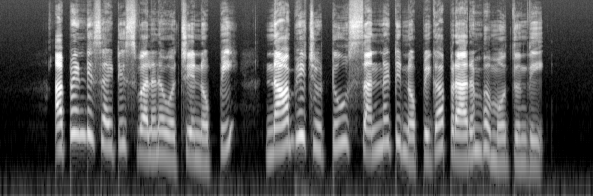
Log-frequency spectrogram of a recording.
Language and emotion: Telugu, neutral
